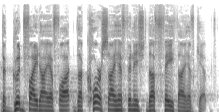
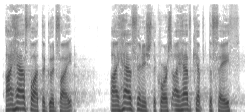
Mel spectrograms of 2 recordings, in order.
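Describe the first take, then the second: First: "The good fight", "the course", "the faith" stressed up front, slow and weighty; emphatic object first. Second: Said in the usual way. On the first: Shown as a demonstration. Preacher showing the emphatic Greek order, objects stressed. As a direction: lean on each object before its verb, "The good fight I have fought". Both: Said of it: "the Greek order is, I think, more emphatic".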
